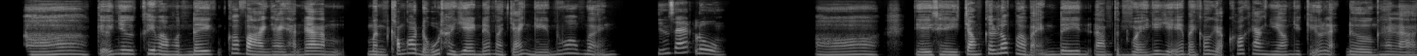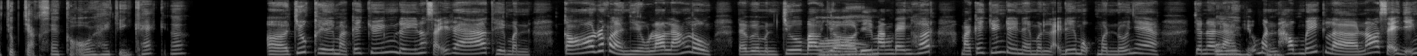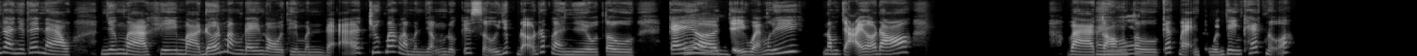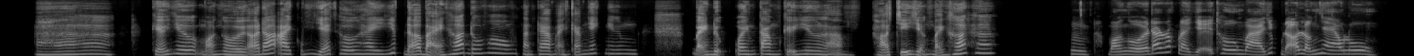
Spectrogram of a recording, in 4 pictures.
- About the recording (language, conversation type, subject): Vietnamese, podcast, Bạn từng được người lạ giúp đỡ như thế nào trong một chuyến đi?
- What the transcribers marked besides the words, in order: other background noise; tapping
